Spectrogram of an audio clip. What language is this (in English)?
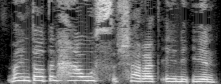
Welsh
